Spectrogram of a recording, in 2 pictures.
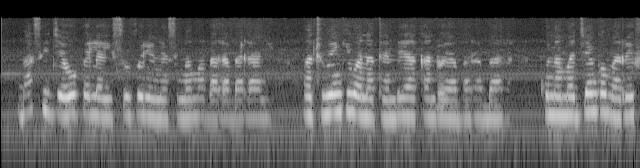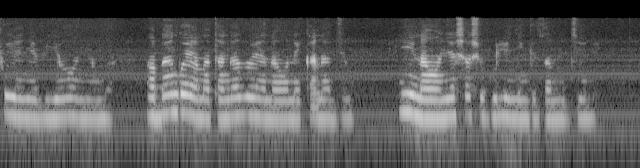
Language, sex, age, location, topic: Swahili, female, 18-24, Nairobi, government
